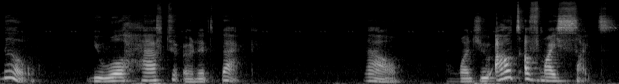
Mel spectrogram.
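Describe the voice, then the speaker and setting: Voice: mid-range voice, sing-song, slow pace, heavily acted. A streamer voicing a grieving, wrathful harvest goddess in a visual novel, dramatic and stern. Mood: taunting, commanding.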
